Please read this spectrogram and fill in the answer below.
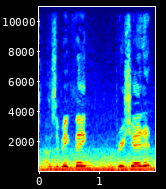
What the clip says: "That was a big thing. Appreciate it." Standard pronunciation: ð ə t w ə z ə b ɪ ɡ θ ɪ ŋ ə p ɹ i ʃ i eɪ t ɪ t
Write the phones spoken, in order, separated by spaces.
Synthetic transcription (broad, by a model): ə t w ə z ə b ɪ ɡ θ ɪ ŋ ə p ɹ i ʃ i eɪ t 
